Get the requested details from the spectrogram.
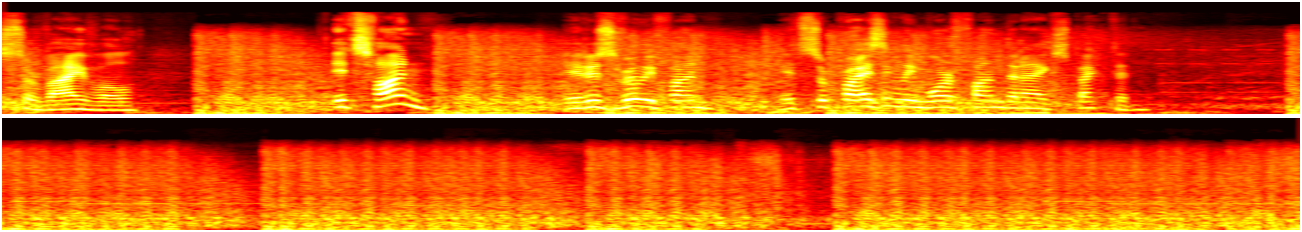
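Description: Video game gunfire and combat noises play steadily.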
